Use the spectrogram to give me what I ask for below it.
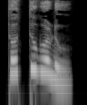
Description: ♪ tottugoḍu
